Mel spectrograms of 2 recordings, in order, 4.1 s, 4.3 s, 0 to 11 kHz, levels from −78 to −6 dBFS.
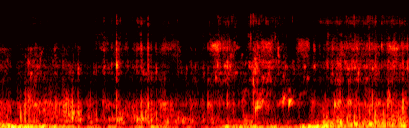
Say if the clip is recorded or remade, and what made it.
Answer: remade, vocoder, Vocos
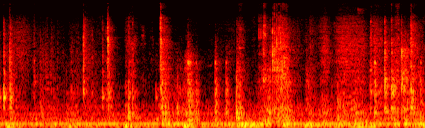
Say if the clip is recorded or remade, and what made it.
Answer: recorded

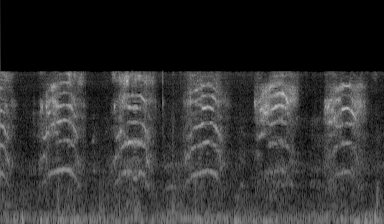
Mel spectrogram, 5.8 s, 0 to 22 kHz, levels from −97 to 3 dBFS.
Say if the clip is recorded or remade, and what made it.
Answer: remade, codec, DAC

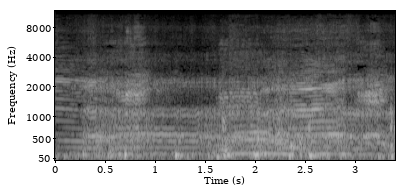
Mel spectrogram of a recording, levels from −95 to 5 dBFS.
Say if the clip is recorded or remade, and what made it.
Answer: recorded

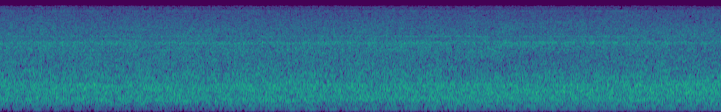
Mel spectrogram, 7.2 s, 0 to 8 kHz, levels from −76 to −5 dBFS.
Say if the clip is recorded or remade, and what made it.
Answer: recorded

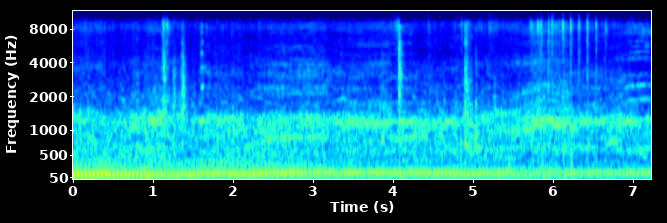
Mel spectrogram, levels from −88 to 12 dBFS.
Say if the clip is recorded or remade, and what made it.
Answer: recorded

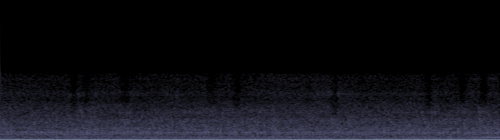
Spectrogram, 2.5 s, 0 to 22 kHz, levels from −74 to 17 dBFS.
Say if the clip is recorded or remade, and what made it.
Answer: remade, autoencoder, DAC-VAE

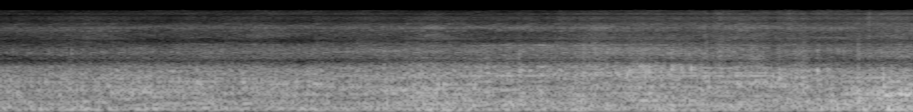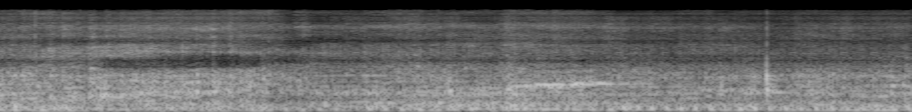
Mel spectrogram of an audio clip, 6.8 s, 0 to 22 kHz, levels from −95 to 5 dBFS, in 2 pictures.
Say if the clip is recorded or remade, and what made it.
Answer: remade, codec, SNAC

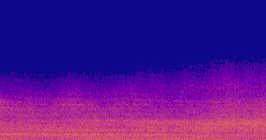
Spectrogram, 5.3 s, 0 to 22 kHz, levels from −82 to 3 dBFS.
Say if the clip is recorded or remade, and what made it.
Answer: recorded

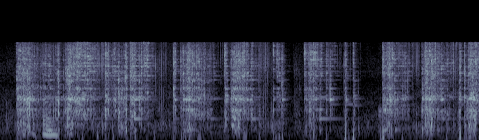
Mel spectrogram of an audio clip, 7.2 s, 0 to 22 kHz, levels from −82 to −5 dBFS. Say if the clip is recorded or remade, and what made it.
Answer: recorded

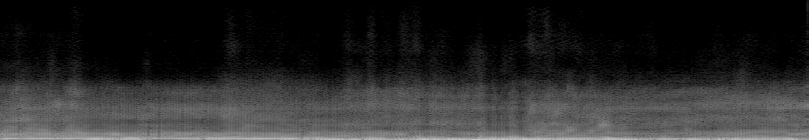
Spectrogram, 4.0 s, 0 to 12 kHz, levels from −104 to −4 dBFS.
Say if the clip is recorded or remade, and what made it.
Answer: remade, vocoder, Vocos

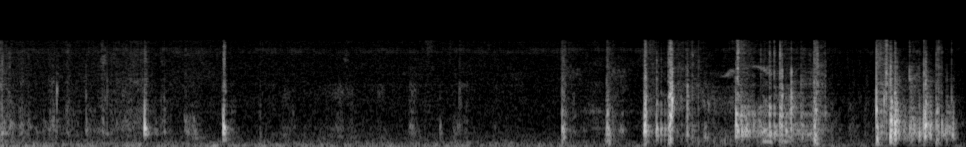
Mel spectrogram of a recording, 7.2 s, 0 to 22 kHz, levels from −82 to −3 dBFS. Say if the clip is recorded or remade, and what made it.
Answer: remade, vocoder, WaveNeXt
